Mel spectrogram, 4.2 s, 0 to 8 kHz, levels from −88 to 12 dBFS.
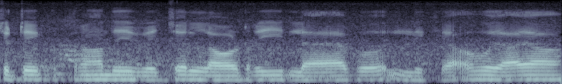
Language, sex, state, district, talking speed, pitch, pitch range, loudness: Punjabi, male, Punjab, Kapurthala, 130 wpm, 110 Hz, 105-115 Hz, -17 LUFS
